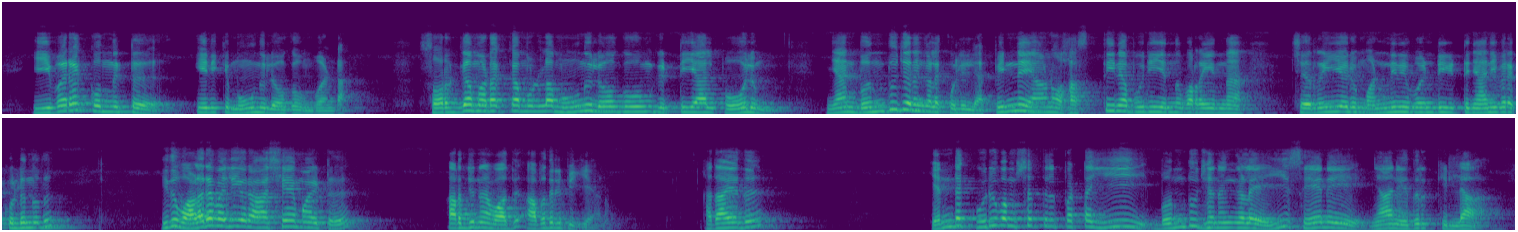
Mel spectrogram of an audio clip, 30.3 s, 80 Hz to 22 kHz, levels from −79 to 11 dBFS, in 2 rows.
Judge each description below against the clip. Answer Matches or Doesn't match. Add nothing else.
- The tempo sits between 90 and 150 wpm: Doesn't match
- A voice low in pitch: Doesn't match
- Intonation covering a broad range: Doesn't match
